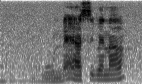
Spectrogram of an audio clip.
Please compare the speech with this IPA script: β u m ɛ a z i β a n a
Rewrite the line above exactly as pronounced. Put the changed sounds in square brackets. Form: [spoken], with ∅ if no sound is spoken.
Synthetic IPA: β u [n] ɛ a [s] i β [ɛ] n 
